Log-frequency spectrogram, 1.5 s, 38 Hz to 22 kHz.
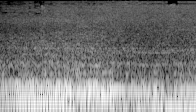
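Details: BMW E39 540i 4.4 V8 at low throttle, barely touched: a deep rumble with an unsteady wobble. It surges in the low throttle range below about 2.35% throttle position and holds steady above it, with the throttle valve position moving slightly.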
